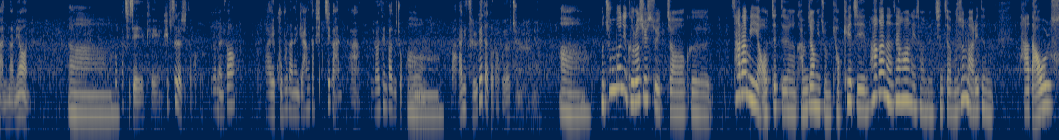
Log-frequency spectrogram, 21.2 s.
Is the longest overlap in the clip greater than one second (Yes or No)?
No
